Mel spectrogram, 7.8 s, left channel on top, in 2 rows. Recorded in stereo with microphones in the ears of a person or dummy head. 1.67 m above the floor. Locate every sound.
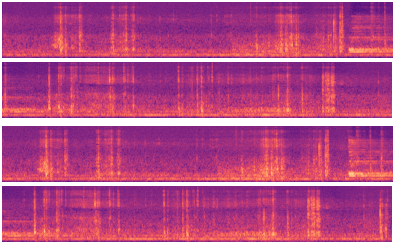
3.5 s a cowbell: 70° right (ahead or behind), 5.5 m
